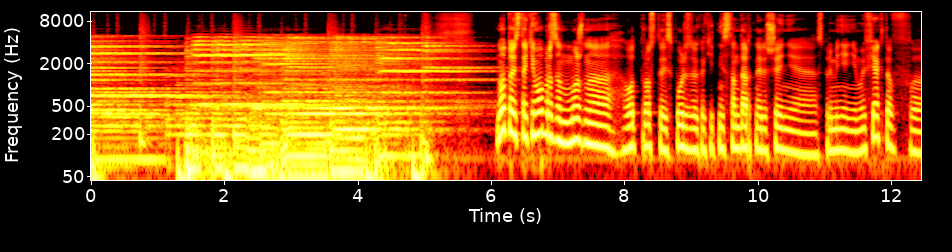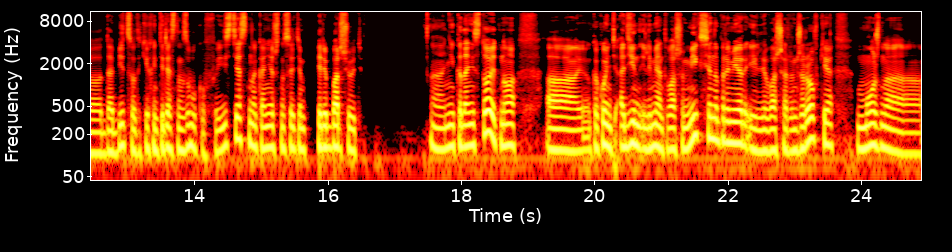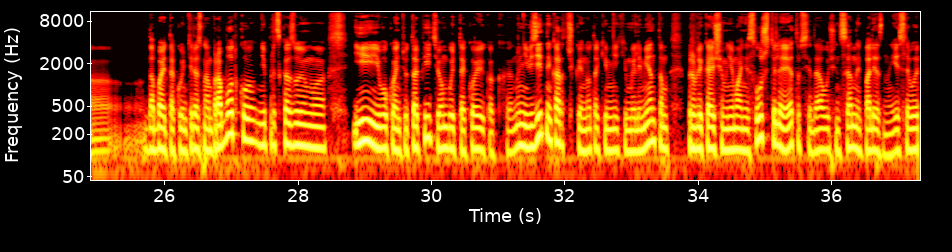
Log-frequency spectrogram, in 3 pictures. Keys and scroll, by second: 4.9 space.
